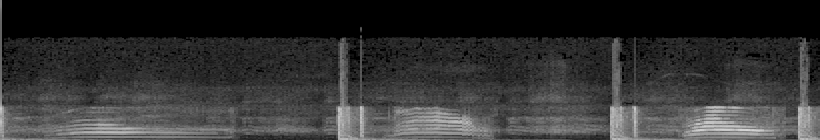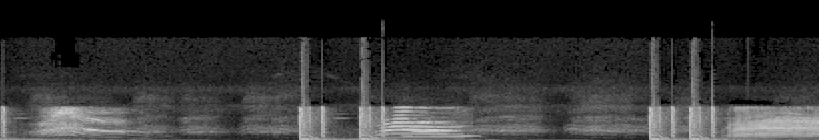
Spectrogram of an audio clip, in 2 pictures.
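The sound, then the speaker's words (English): A string of loud cat meows, about six in a row, as cats are fired from a cat launcher, each one starting with a sharp thump and some sounding harsh and strained, with short gaps between them. “It's not a gun. It's a cat launcher!”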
